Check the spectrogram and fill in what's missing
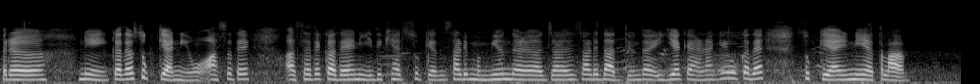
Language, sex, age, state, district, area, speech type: Dogri, female, 18-30, Jammu and Kashmir, Samba, rural, spontaneous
